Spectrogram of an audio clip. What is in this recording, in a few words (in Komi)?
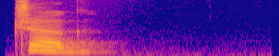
"тшӧг", Komi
